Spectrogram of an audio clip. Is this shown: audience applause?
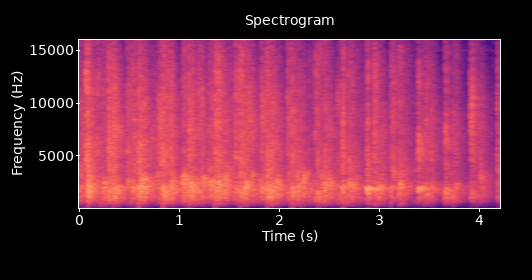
yes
